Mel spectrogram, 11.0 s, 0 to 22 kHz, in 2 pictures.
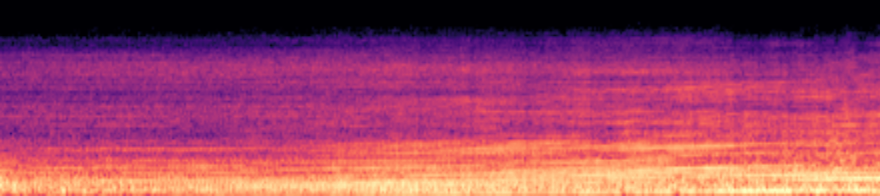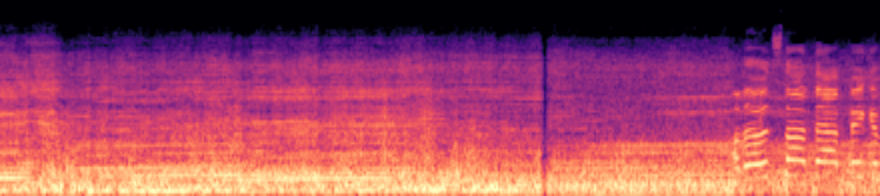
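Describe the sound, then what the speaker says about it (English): A small classic motorcycle is ridden at speed, its engine droning loudly and steadily with rising and shifting pitch as it accelerates, plus wind rush close to the rider. "Although it's not that big of a bike, this will do 105, allegedly."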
